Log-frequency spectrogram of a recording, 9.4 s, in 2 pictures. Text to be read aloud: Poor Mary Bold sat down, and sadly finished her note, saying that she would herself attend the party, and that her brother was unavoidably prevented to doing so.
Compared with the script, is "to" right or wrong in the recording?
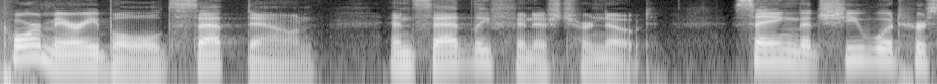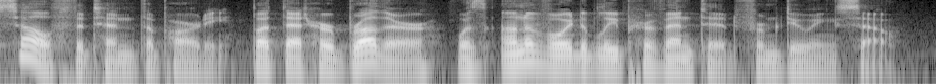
wrong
